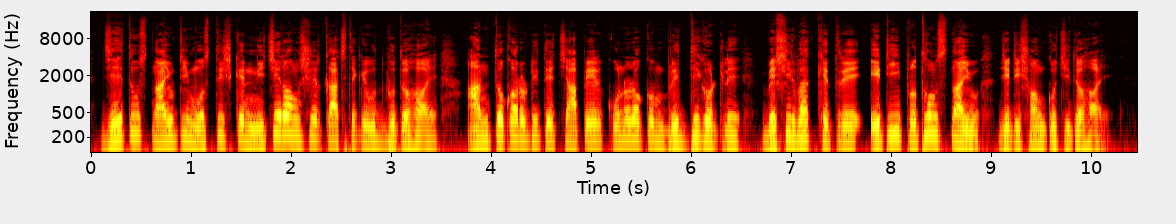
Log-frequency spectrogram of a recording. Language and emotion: Bengali, neutral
